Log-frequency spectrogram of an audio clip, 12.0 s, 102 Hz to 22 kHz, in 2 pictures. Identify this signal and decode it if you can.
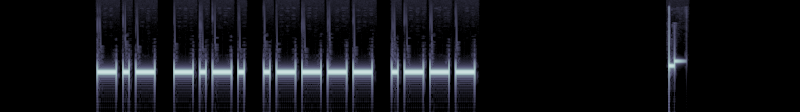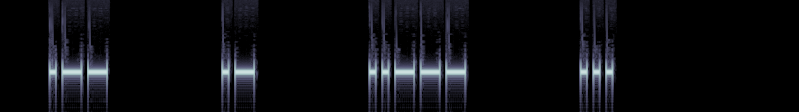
Morse code, heard as a keyed tone, about 25 wpm, spaced as for 13 wpm, 700 Hz. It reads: KC1J WA2S
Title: USA Call Signs - 4 Characters - 6x Character Spacing - 25wpm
